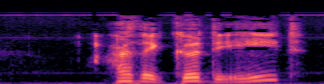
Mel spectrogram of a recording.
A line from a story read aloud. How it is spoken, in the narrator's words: Harvey panted as he lugged in another crab-covered cod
